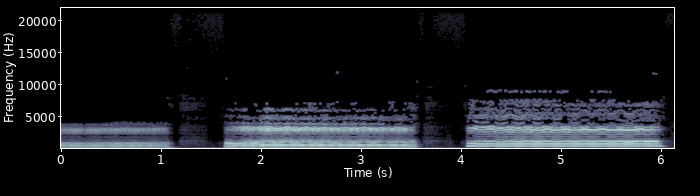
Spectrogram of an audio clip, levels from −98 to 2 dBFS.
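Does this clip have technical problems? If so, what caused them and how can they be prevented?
Yes. Throughout the music, the upper detail has a watery, swirling quality, with transients sounding smeared rather than crisp. The damage is heavy and most likely comes from MP3 compression at a low bitrate, which fits roughly 32 kbps. Starved of bits, the encoder discards quieter spectral components, which then switch in and out between frames and produce the swirl. To prevent this, encode music at 128 kbps or higher, or keep a lossless copy.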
